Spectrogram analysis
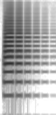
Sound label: Notes Pipes A short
